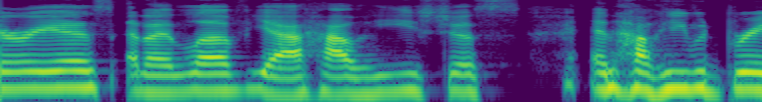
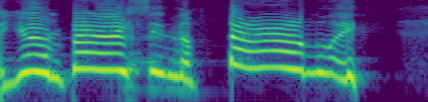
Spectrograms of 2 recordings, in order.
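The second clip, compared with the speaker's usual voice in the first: very high, furious, angry yell. Quoting a yelling father from a movie scene: imitating Phil Hartman yelling. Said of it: "he's all".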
